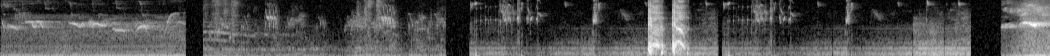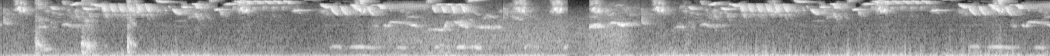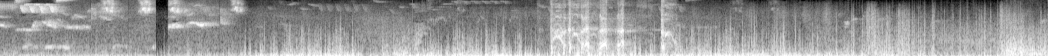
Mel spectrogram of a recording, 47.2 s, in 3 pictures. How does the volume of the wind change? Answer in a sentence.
The volume of the wind goes up.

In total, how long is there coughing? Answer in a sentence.
The coughing can be heard for 4 seconds in total.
